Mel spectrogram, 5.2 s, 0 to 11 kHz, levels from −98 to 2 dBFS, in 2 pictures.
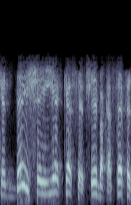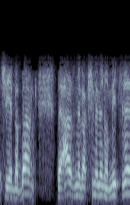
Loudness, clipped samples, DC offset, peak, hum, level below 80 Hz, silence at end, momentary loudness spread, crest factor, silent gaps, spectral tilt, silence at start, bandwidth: -26 LUFS; under 0.1%; under 0.1%; -10 dBFS; none; -66 dBFS; 0 s; 4 LU; 16 dB; none; -9 dB/octave; 0 s; 4.4 kHz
